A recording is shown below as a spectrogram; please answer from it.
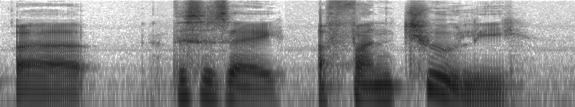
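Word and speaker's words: Fanciulli: this is a a fanuli I think is how it's pronounced it's Italian and it is uh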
